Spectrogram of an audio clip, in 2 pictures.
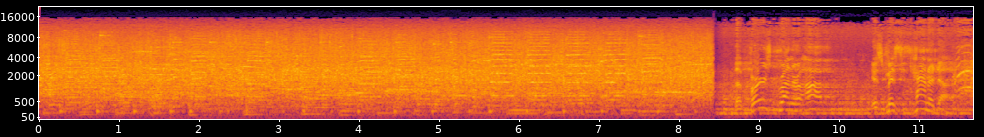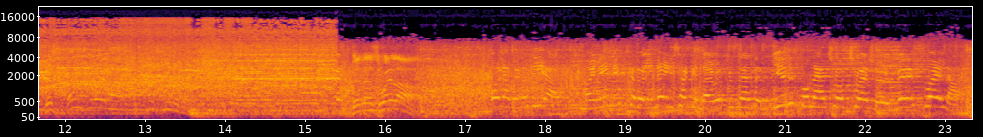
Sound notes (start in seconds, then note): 0.0 crowd cheering and applauding; 11.6 crowd applauding and cheering; 17.8 in Spanish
